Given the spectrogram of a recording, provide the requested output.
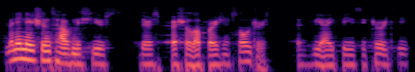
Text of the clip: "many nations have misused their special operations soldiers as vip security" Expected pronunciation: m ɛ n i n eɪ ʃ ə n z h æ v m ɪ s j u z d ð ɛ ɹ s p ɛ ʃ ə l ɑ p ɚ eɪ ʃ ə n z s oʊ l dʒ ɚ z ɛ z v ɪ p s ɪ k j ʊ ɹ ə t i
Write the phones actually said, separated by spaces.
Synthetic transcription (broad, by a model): m ɛ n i n eɪ ʃ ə n s h æ v m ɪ s j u s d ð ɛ ɹ s p ɛ ʃ ə l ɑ p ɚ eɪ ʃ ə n s oʊ l dʒ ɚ s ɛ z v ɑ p s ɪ k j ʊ ɹ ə t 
